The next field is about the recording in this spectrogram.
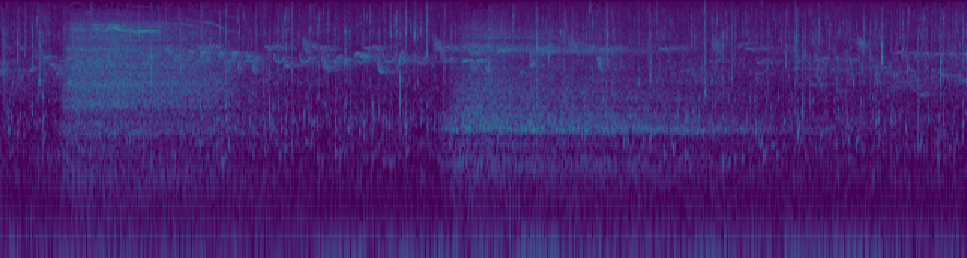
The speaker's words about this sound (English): As you just close your eyes and listen to the sound of the water flowing by you.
